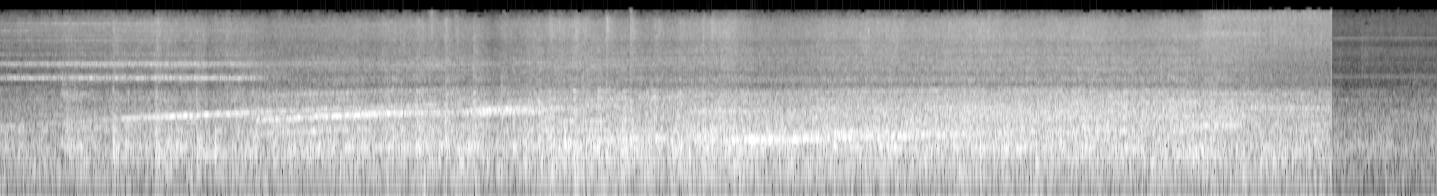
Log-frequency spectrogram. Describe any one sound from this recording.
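A train pulls away, its motors whining upward in pitch as it gathers speed.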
